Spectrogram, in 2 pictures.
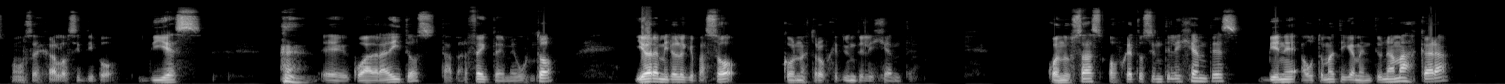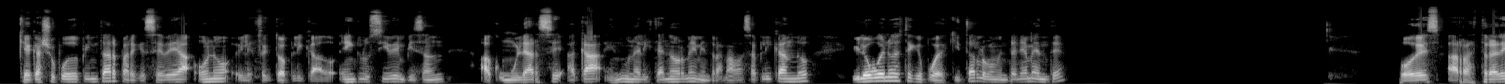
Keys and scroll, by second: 9.0 super+=, 25.4 super+-, 29.3 super+=.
